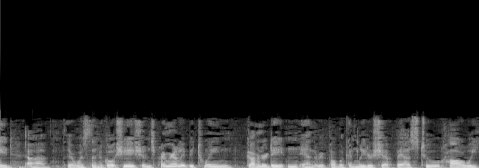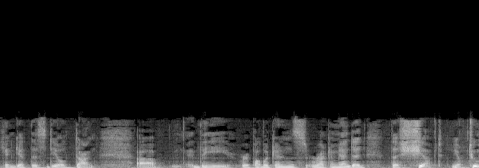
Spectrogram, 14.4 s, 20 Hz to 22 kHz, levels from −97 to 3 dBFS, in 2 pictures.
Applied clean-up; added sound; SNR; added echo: none; none; none; reverberation time 0.3 s.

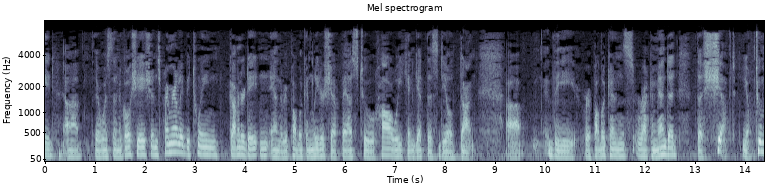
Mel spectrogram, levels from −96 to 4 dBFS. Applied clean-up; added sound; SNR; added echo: none; none; none; none.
